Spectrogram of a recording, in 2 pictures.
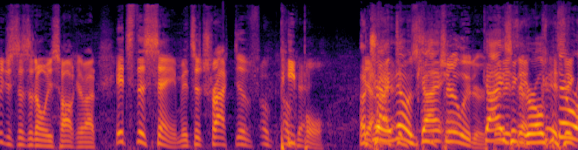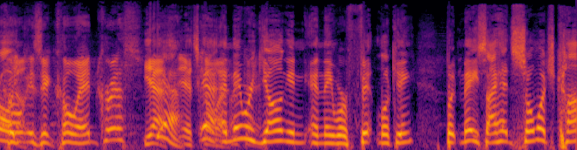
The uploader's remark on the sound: LIVE FROM YAAMAVA!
